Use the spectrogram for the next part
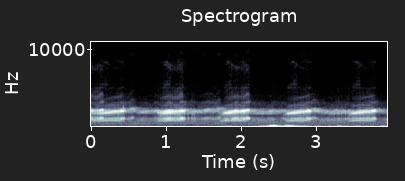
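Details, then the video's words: Pacific chorus frogs calling in southern Oregon, raspy rising croaks spaced under a second apart in a continuous chorus, with a short low thump midway. "Pacific Chorus Frogs - photo gallery and calls"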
